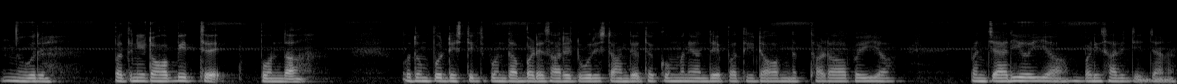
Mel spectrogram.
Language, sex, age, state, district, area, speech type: Dogri, male, 18-30, Jammu and Kashmir, Udhampur, rural, spontaneous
